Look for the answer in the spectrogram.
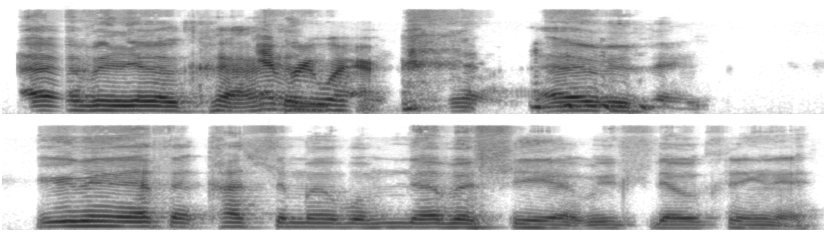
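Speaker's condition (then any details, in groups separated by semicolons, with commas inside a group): Cerebral palsy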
